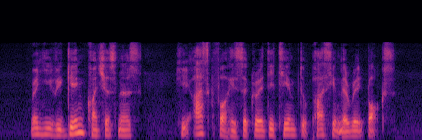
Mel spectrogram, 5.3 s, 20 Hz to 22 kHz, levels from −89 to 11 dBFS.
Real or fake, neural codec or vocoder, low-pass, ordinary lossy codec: fake; codec, 16 kHz, 2 kbps, FunCodec, trained on LibriTTS, 25 frames a second; 7.2 kHz; MP3, 64 kbps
